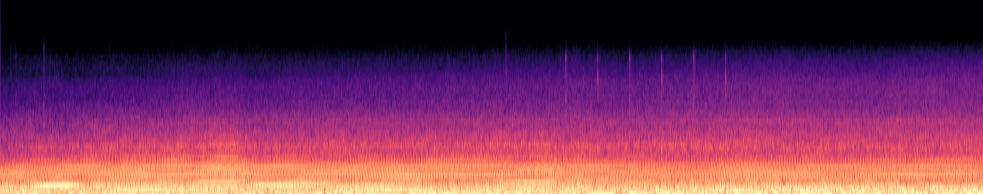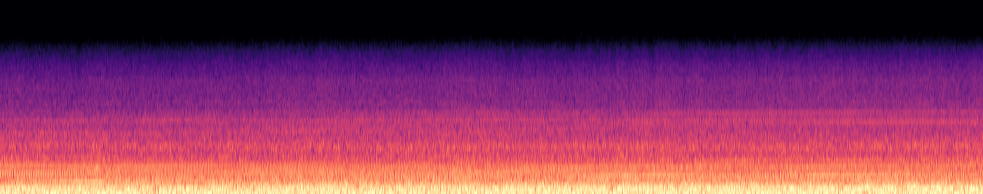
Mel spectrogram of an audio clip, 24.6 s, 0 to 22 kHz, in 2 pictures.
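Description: VW Golf 8 GTD with a 200 hp diesel pulling hard from 100 to 200 km/h, a steady loud in-cabin engine drone rising gradually in pitch with wind and road roar throughout, no talking.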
